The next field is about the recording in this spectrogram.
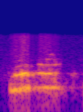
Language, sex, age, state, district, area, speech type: Hindi, female, 18-30, Rajasthan, Jodhpur, urban, conversation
